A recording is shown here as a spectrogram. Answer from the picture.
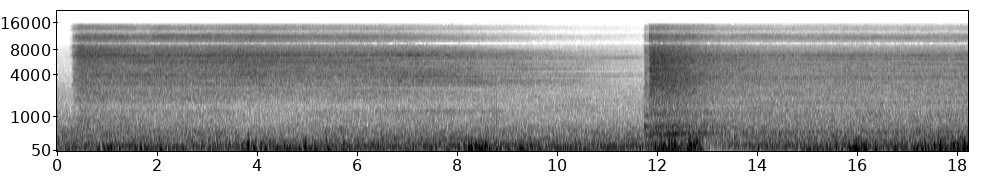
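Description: Suburban electric train running past: a steady hiss over a low rumble. About twelve seconds in, a louder stretch of hiss starts sharply, with a faint falling whine in it.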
